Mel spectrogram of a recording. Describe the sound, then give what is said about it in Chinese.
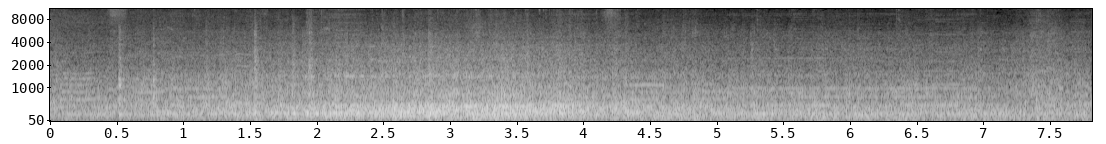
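A train rumbles steadily along the tracks, moving off unhurriedly into the distance, a dense low roar with faint rhythmic clacking of wheels, swelling slightly midway then holding even to the end. No voices. “火车悠悠然地向远方开去”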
